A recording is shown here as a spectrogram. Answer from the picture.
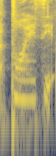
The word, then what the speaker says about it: Boise: All right, so this 3-year-old in Boise, that's how you say it, right? – Yeah. – Boise.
